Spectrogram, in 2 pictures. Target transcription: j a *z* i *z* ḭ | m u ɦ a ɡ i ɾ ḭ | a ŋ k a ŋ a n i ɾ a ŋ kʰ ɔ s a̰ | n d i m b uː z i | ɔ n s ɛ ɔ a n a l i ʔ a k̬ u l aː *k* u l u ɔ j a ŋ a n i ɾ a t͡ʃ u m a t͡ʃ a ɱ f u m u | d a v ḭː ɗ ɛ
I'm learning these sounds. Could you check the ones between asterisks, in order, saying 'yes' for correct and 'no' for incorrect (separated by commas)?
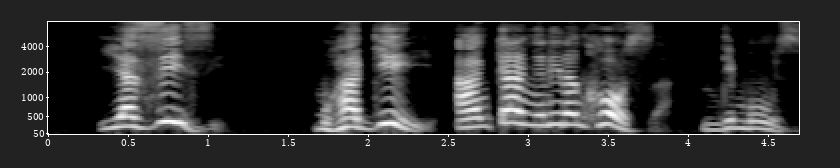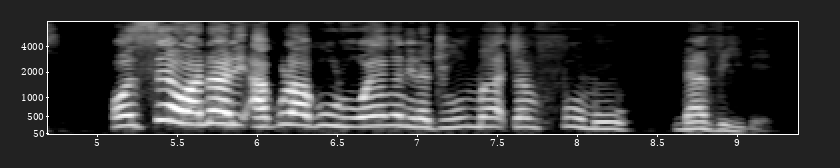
yes, yes, yes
